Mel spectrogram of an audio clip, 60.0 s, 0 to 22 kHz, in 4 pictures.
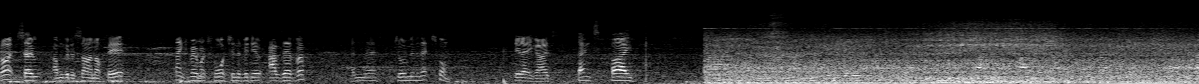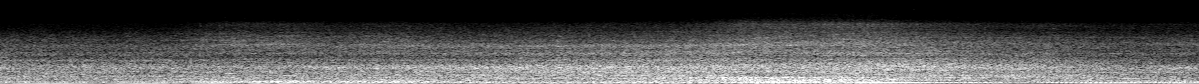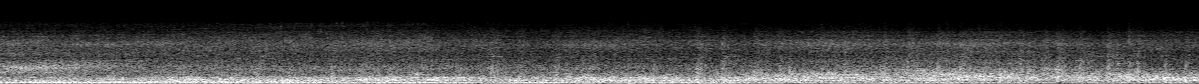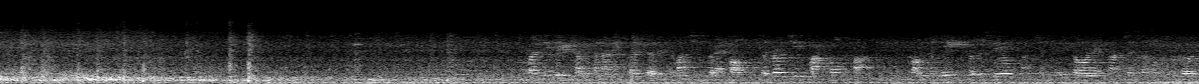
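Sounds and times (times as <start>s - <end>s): train rumble and wheel noise: 8.3s - 59.9s.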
